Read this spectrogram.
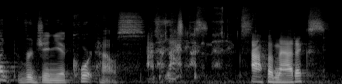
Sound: whispering

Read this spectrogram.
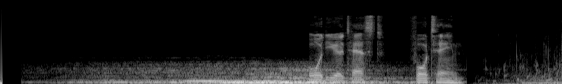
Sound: eerie ethereal transitional SFX

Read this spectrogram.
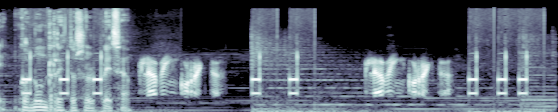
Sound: computer voice

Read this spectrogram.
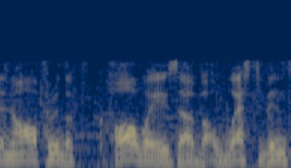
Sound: applause

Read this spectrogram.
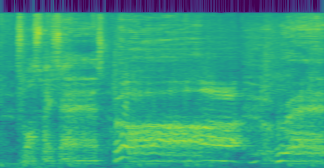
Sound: growls

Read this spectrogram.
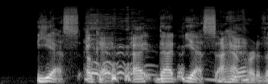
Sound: laughs

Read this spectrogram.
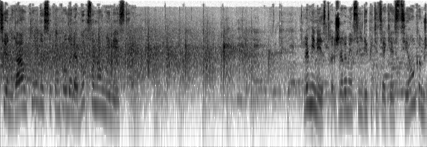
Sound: applause

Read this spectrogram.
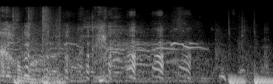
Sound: laughter

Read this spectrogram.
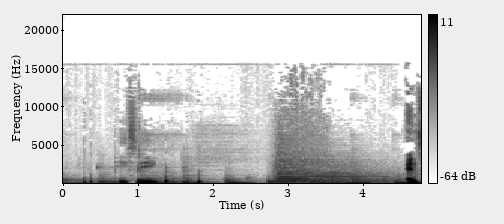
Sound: spooky sound

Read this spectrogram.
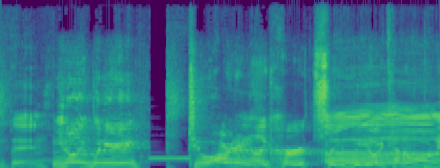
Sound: beep

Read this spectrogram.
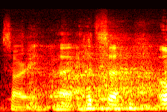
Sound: laughter

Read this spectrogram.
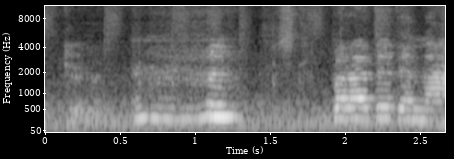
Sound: laughs

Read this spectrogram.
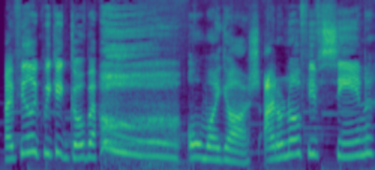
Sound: gasp

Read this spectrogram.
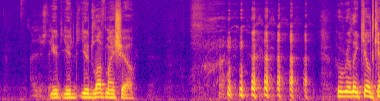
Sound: laughs

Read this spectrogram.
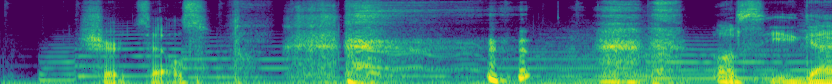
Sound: chuckles

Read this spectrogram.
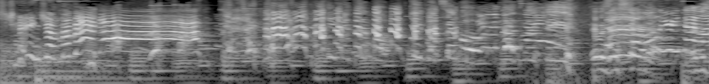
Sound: yelling; laughing

